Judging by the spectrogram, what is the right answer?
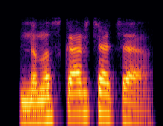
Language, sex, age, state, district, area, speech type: Hindi, male, 18-30, Uttar Pradesh, Varanasi, rural, conversation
